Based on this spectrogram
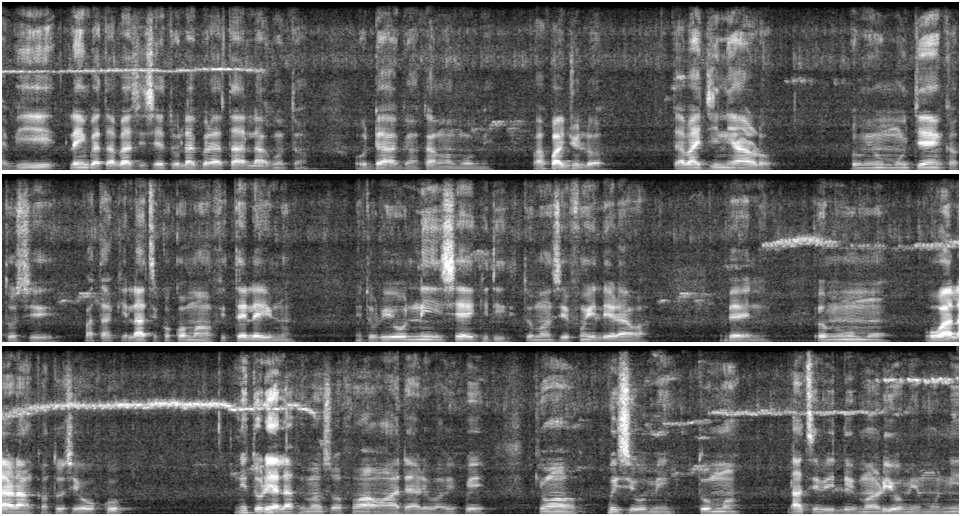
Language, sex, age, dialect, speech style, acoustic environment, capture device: Yoruba, male, 25-34, Nigeria - Lagos Yoruba, happy, appliances, mobile / macOS / Safari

